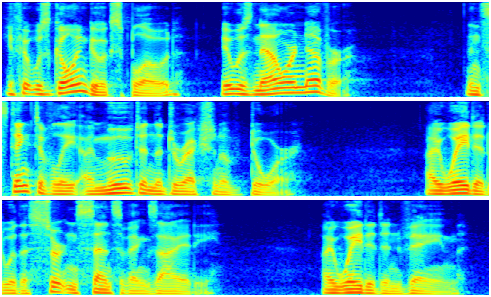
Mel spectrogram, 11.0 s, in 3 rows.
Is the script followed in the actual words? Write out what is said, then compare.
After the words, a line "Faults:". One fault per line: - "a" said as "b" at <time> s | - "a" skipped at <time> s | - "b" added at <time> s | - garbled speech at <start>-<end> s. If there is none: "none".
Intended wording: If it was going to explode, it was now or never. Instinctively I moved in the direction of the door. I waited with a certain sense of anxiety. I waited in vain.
If it was going to explode, it was now or never. Instinctively I moved in the direction of door. I waited with a certain sense of anxiety. I waited in vain.
Faults:
- "the" skipped at 5.5 s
